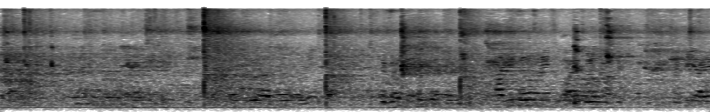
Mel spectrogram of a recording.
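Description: Young men talk and call out across the hall.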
